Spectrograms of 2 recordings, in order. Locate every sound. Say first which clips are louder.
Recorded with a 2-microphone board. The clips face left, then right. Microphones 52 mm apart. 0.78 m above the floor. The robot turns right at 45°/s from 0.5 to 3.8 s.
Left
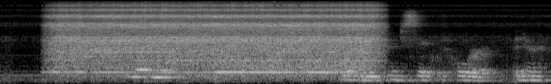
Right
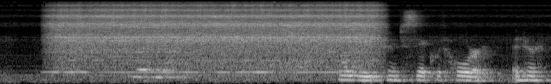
1.2 s a child speaking: left 2 dB; 35° left (ahead or behind), 3.5 m; by 1.9 s 65° left (ahead or behind), 3.5 m
3.4 s a woman speaking: right 2 dB; 65° right (ahead or behind), 1.6 m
